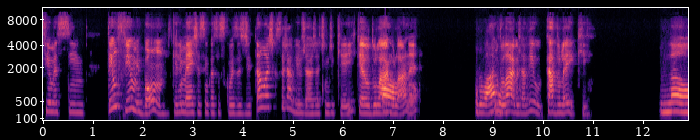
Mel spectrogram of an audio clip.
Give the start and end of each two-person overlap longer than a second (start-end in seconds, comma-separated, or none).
none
